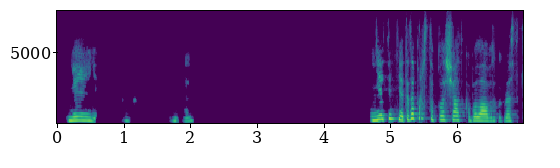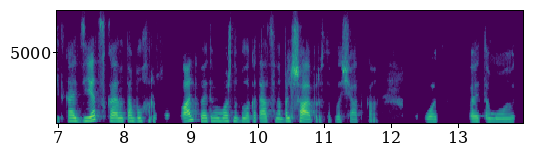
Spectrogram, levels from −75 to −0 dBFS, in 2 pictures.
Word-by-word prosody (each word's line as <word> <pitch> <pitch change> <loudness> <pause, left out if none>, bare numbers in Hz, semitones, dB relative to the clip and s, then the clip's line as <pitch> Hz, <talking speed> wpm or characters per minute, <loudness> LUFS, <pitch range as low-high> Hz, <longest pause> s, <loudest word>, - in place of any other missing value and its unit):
Не-не-не. 235 -3 +3 1.1
М. 210 -1 -9
Мгм. 200 +3 -9 2.7
Нет-нет-нет. 300 +1 +5
Это 360 +5 +7
просто 360 -3 -3
площадка 275 -2 +2
была, 230 -1 +6
вот 220 0 -5
как 210 -2 -13
раз 220 0 -1
таки 220 -2 -19
такая 205 +1 -1
детская, 210 - +1
но 190 - 0
там 205 +1 -2
был 195 +1 -3
хороший 195 0 -14
асфальт, 200 +9 +1
поэтому 200 -1 -3
можно 195 +1 -4
было 185 +1 -5
кататься. 180 -1 -4
Она 175 - -4
большая 185 -2 +3
просто 165 0 -15
площадка. 160 -1 -9 0.7
Вот 170 -1 -5 0.5
поэтому, 175 -1 -6
205 Hz, 125 wpm, -23 LUFS, 185-245 Hz, 2.7 s, Это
